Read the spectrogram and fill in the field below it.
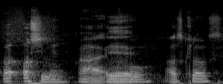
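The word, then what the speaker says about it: Osimhen: Is it Victor Omniscient? Oh my days. Did I say it right? Is it Omniscient or is it Oshimen? Oshimen.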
